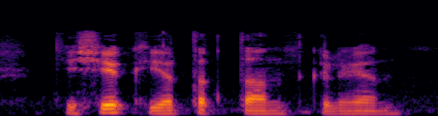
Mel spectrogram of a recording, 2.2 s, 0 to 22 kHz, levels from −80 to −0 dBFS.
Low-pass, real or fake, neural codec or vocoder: 7.2 kHz; real; none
